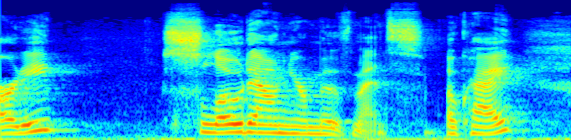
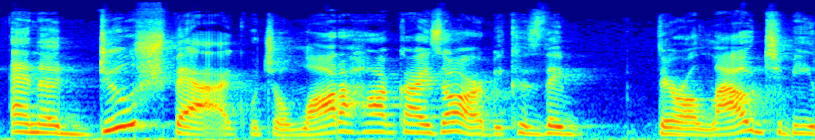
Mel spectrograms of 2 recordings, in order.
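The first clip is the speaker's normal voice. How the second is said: ordinary talk, nothing marked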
